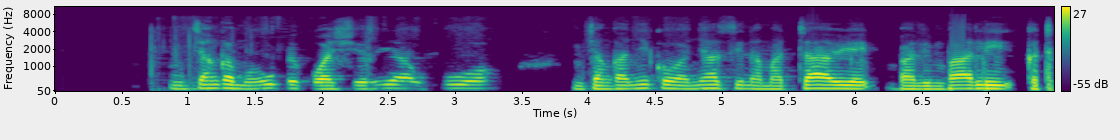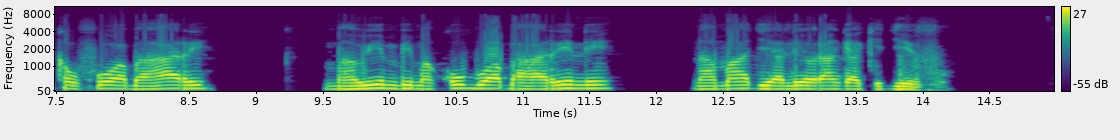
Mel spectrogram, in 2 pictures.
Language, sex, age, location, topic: Swahili, male, 18-24, Mombasa, government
